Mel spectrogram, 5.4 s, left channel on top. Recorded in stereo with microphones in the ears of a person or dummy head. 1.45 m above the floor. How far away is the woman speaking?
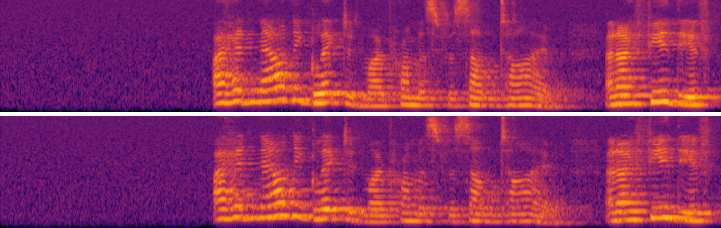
About 2 m.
